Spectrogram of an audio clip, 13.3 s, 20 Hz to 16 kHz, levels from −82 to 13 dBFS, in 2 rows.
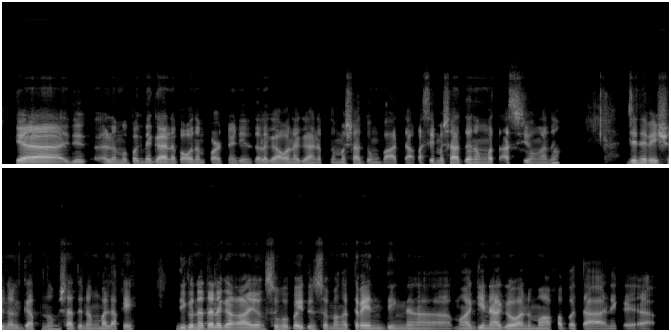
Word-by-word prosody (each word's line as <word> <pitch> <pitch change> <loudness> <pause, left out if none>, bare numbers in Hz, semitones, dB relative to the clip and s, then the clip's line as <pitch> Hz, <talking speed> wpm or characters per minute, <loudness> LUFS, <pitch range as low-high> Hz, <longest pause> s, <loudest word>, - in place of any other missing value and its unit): Kaya 145 -2 +7
'di 155 +2 -6 0.2
alam 160 +4 -4
mo 165 - -7
'pag 150 -1 -6
naghahanap 130 -2 +2
ako 130 - 0
ng 130 - -18
partner. 125 +2 -5
Hindi 125 - -7
na 120 - -13
talaga 125 -1 -1
ako 120 - 0
naghahanap 115 -1 -3
ng 115 +1 -14
masyadong 115 -1 -4
bata. 105 -2 -5
Kasi - - -4
masyado 135 -1 +1
nang 130 -1 -6
mataas - - -2
'yong 120 -2 -7
ano, 180 +9 -9 0.7
generational 130 -2 +1
gap, 155 - -1
'no? 160 +3 -11
Masyado 130 -5 0
nang 125 0 -4
malaki. 120 +3 -2 0.4
Hindi 150 - -1
ko 175 - +3
na 175 - +3
talaga 165 0 +6 0.2
kayang 145 -1 +3
sumabay 135 -2 +1
do'n 130 -1 -5
sa 135 - -2
mga 125 0 -5
trending 125 -1 +2
na 120 - -2 0.4
mga 120 -1 -1
ginagawa 120 -1 +3
ng 115 - -7
mga 115 -1 -1
kabataan, - - -2
eh. - - -39
Kaya - - -6
130 Hz, 210 wpm, -26 LUFS, 120-140 Hz, 0.7 s, Kaya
